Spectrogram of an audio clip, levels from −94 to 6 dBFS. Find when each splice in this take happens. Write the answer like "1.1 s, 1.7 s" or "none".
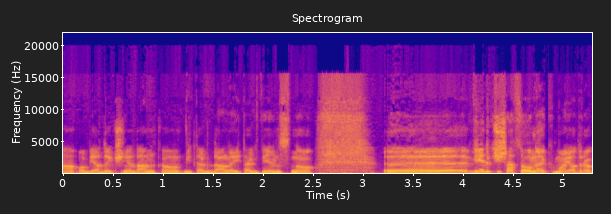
none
